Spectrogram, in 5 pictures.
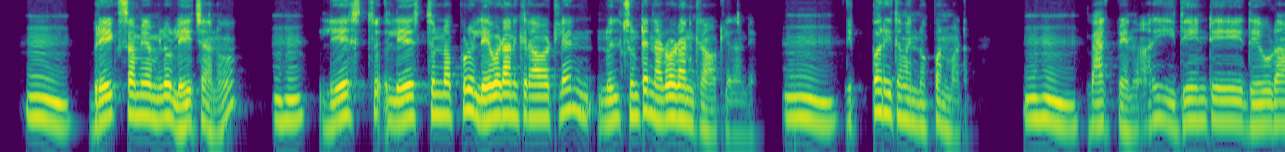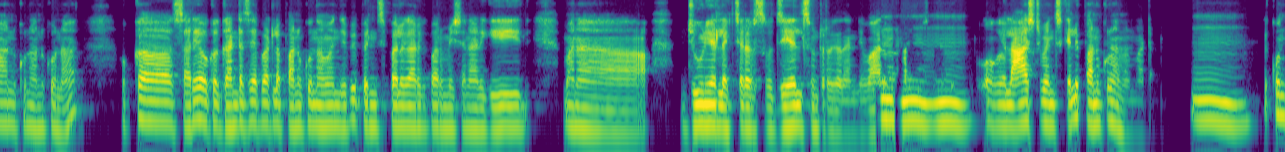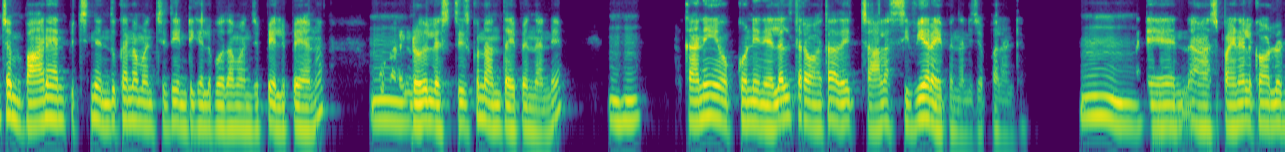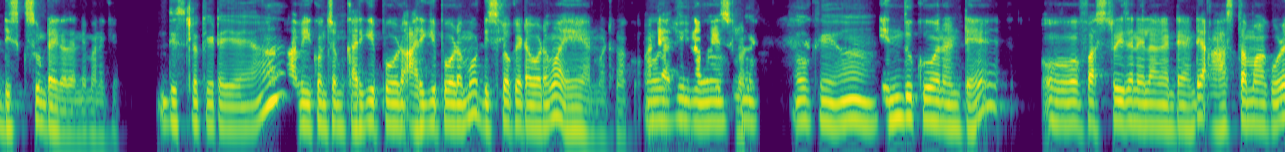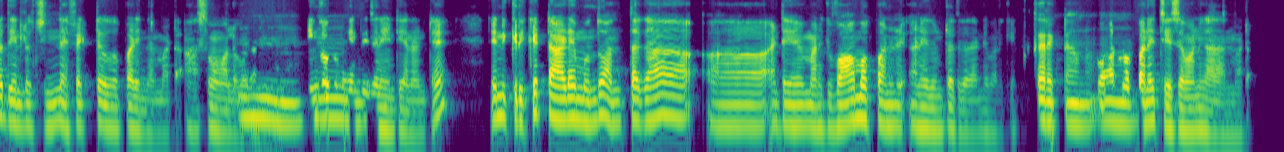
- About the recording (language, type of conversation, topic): Telugu, podcast, కుటుంబం, స్నేహితుల అభిప్రాయాలు మీ నిర్ణయాన్ని ఎలా ప్రభావితం చేస్తాయి?
- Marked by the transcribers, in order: in English: "బ్రేక్"; in English: "బాక్ పెయిన్"; in English: "ప్రిన్సిపల్"; in English: "పర్మిషన్"; in English: "జూనియర్ లెక్చరర్స్ జెఎల్స్"; in English: "పర్మిషన్"; in English: "లాస్ట్ బెంచ్‌కి"; in English: "రెస్ట్"; in English: "సివియర్"; in English: "స్పైనల్ కార్డ్‌లో డిస్క్స్"; in English: "డిస్‌లొకేట్"; in English: "డిస్‌లొకేట్"; other background noise; in English: "ఫస్ట్ రీజన్"; in English: "ఆస్తమా"; in English: "ఆస్తమా"; in English: "మెయిన్ రీజన్"; in English: "వార్మ్‌అప్"; in English: "వార్మ్‌అప్"; tapping; in English: "కరెక్ట్"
